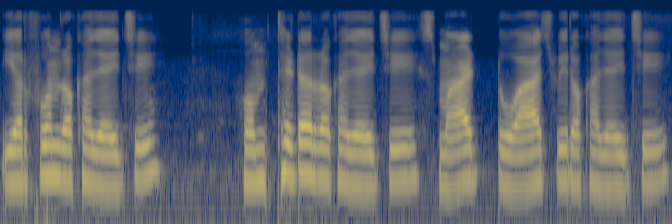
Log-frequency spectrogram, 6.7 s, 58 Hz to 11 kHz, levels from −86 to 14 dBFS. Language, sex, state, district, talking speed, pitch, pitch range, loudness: Odia, male, Odisha, Nuapada, 70 wpm, 165 Hz, 155-175 Hz, -17 LUFS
